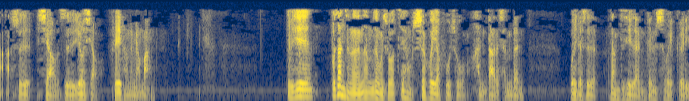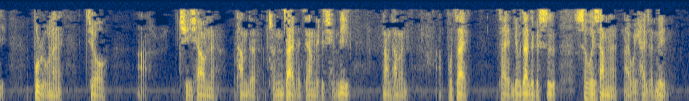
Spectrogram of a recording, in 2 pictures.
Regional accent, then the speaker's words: China; 基本的立场是真的相信我们中国人所说的性善论

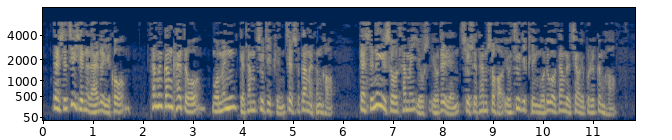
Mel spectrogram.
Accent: Xiamen, Fujian, China; 我也到了福建我的故乡厦门，

